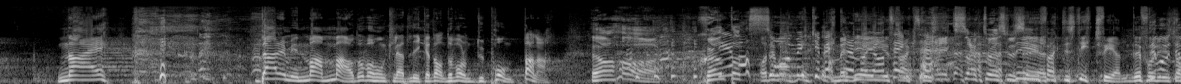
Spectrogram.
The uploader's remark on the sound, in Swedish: Den som spelades in live på Comic Con Stockholm 2023. Spelade vi in livepodd inför publik på Comic Con Stockholm på Älvsjömässan.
